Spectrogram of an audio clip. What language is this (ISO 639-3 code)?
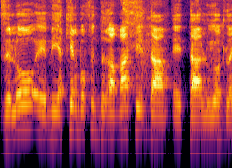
heb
